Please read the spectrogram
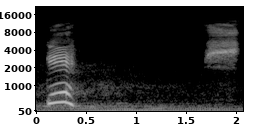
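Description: A cat gives one short meow that rises and falls in pitch, just after the start. Near the end comes a brief hissing noise.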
